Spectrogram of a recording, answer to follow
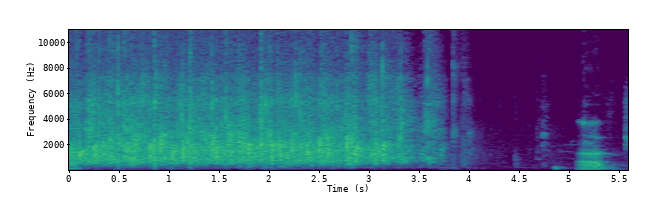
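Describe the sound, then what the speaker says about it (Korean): A church congregation claps in welcome at a mass celebrating the centenary of a hanok-style church, dense applause that fades out near the end, followed by a brief spoken voice. "다 같이 환영의 박수 부탁드립니다."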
